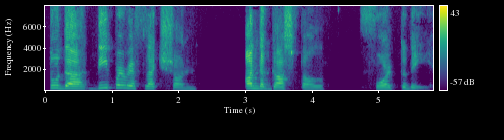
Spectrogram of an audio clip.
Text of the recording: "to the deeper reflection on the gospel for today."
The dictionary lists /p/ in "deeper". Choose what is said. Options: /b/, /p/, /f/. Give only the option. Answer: /p/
